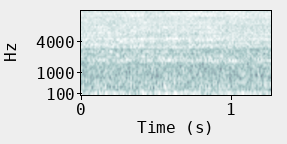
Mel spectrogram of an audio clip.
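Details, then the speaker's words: Ford 6.0 diesel, no start when hot, valve cover off, IPR valve refitted, shop-air leak test on oil rail, engine off: steady loud hiss of escaping air under valve cover, source unconfirmed. "I'm not sure how well this all picking up but you can really hear the leak if you had an injector you would see it underneath here at the injector"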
